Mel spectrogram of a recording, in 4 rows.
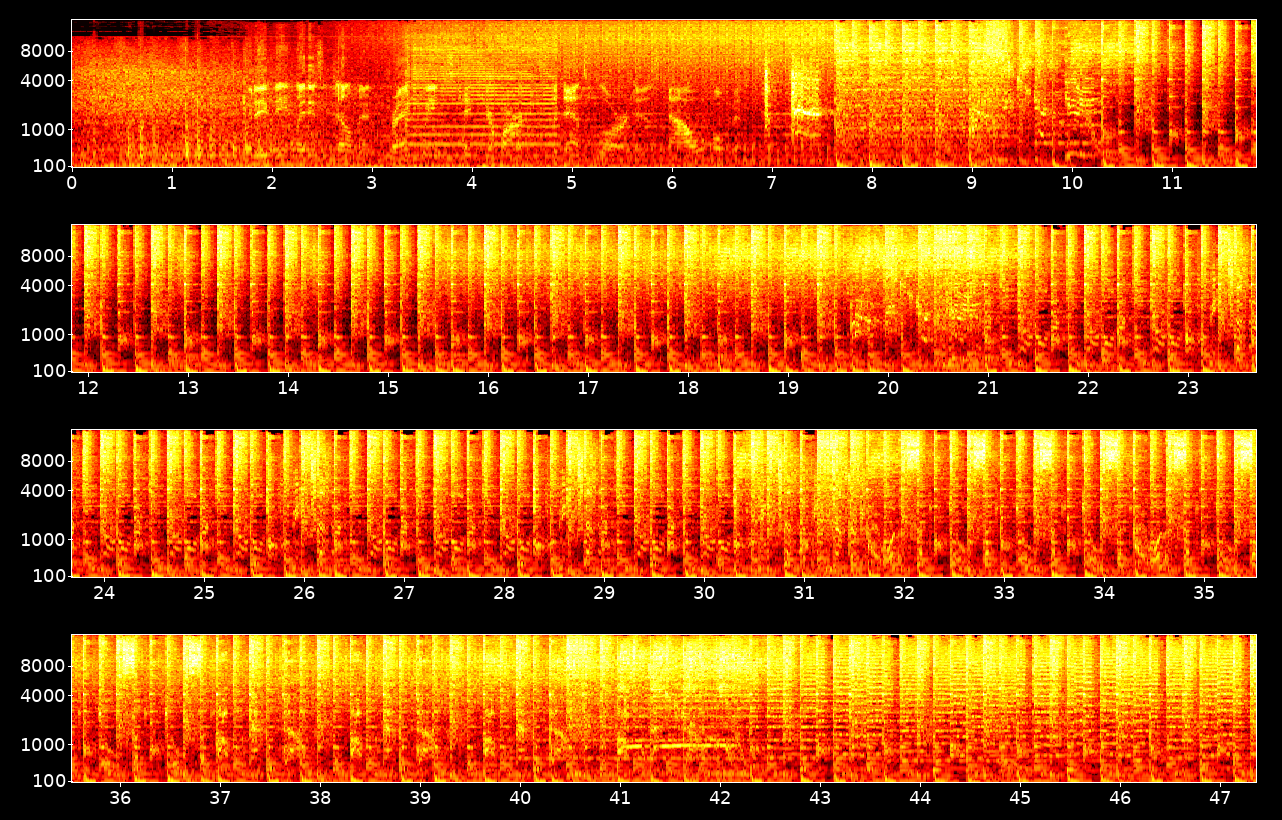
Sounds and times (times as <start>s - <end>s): Music: 0.0s - 47.3s.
